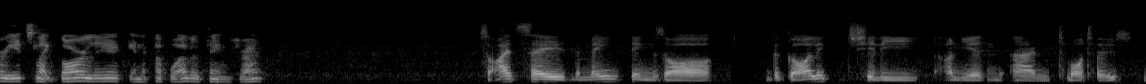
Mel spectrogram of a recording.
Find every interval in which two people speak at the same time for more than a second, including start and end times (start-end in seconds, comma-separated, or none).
none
